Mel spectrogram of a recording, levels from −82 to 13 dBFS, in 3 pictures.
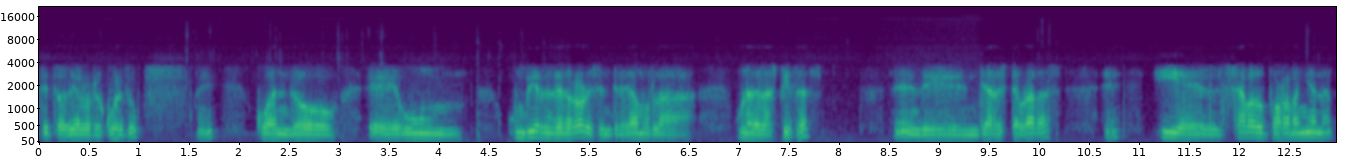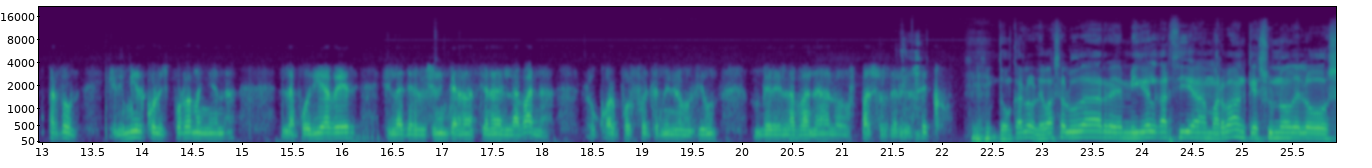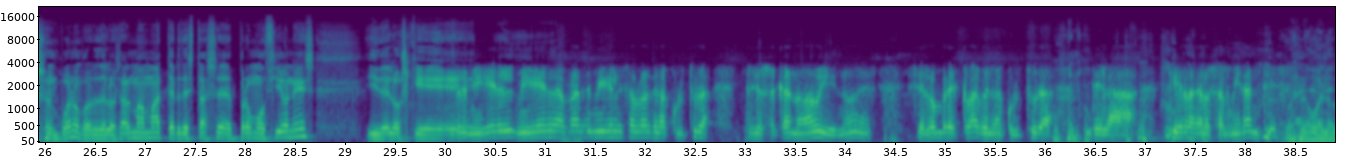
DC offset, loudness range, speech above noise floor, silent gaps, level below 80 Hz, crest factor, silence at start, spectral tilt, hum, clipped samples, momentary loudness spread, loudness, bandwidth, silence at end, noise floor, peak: under 0.1%; 3 LU; 31 dB; none; -54 dBFS; 18 dB; 0 s; -6 dB/octave; none; under 0.1%; 12 LU; -19 LUFS; 15.5 kHz; 0 s; -51 dBFS; -2 dBFS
